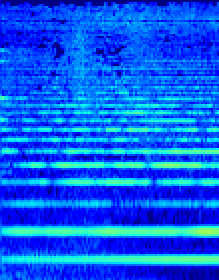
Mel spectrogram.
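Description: A conch shell (shankh) blown in one long held note, steady in pitch and slowly swelling.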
